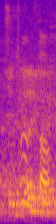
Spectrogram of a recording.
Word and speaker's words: Triunfo: Trunfo.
